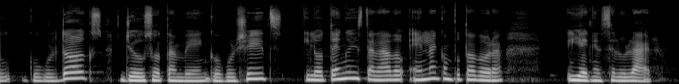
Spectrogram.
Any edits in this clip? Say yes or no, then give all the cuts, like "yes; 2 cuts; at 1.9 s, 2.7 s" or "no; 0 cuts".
yes; 1 cut; at 1.1 s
